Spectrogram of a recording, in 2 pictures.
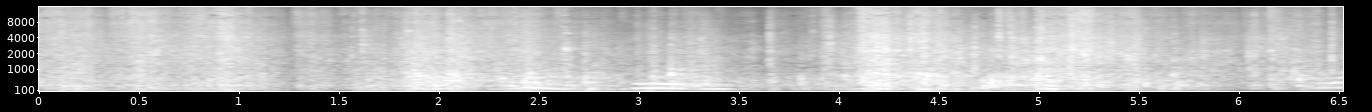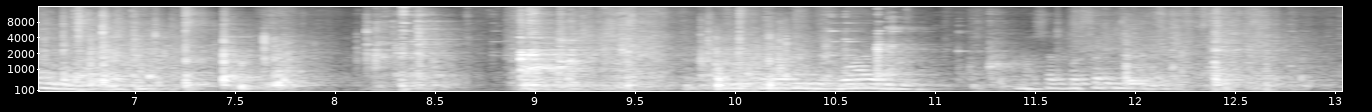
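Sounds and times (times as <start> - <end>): bags rustling and crinkling: 0.0 - 13.0
glasses clinking: 8.2 - 9.3, 10.3 - 11.4.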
